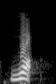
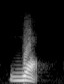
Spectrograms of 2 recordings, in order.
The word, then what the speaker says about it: wok: 英语拼写跟粤拼一样，只是没有声调，可以读作 wok。跟粤语发音很大不同是，粤语最后这个 K 是不真正发出声音的，它是 wok。那用这种 wok 这种锅炒菜呢，最重要的是要讲究一个 wok hei，就是这个锅的气。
